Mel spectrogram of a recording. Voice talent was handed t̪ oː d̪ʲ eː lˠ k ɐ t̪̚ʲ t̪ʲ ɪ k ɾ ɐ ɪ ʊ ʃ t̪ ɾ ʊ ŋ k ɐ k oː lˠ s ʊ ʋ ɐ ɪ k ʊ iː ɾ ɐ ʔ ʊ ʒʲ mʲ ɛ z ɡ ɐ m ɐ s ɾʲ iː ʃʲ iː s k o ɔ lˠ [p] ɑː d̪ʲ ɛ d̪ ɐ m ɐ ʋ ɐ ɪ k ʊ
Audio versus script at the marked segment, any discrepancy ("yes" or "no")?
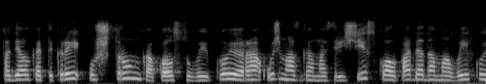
no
